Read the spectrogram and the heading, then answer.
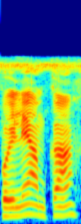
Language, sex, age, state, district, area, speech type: Goan Konkani, male, 18-30, Goa, Salcete, rural, spontaneous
